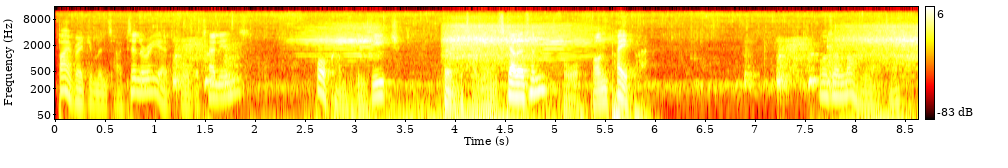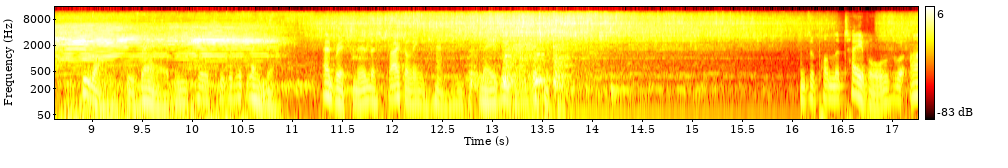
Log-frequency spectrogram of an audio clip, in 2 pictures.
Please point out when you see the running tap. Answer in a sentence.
The running tap can be heard from 0.0 to 17.2 s.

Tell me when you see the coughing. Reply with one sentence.
You can hear the coughing from 0.8 to 1.9 s, from 6.8 to 8.0 s and from 12.8 to 14.1 s.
